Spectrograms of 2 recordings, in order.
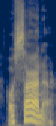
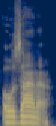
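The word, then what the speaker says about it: ὡσαννά: that passage it it in erasmian pronunciation so if I were to remove the rough breathing from that it would just sound like oana oana right but there's definitely an H there's definitely like a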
